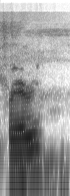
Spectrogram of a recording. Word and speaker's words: prairie: Prairie.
